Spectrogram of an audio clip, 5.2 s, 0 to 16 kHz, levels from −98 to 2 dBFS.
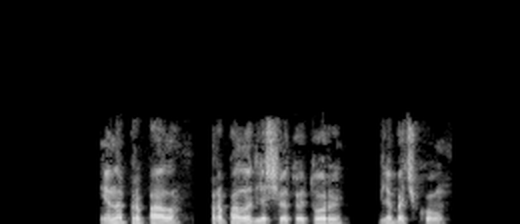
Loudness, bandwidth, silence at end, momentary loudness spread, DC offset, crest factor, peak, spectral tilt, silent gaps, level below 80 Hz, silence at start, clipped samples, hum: -18 LUFS; 7.8 kHz; 0.8 s; 10 LU; under 0.1%; 18 dB; -2 dBFS; -5 dB/octave; 1.93-2.11 s, 3.52-3.78 s; -58 dBFS; 1 s; under 0.1%; none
